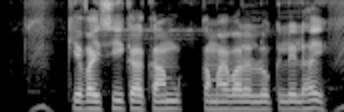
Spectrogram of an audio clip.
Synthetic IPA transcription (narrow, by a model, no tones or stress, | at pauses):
keʋaːɪsikakaːmkəmaːjʋaːleloɡ̚kelelɦəj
